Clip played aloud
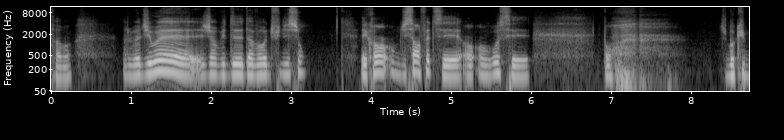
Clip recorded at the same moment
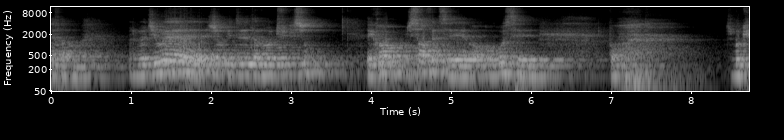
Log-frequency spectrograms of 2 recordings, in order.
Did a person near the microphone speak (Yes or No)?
No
